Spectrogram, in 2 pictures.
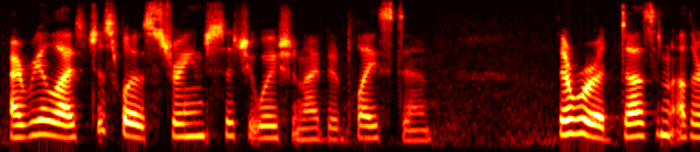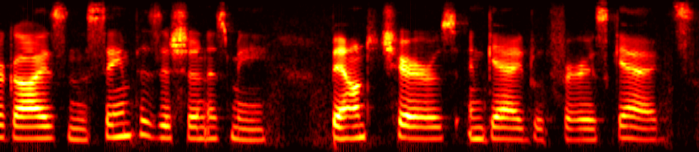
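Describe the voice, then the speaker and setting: A woman narrates a first-person story with a steady reading pace. Her voice is bright and crisp, and her tone sits in the middle of her range. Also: medium pitch. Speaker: story reader.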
